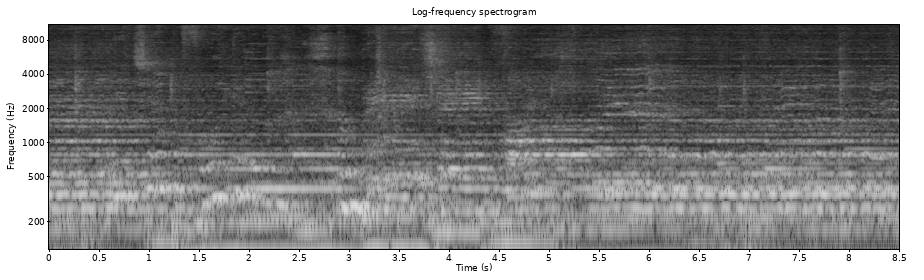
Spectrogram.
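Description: Choir singing Christian gospel music in sustained, held chords over a steady low bass accompaniment.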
